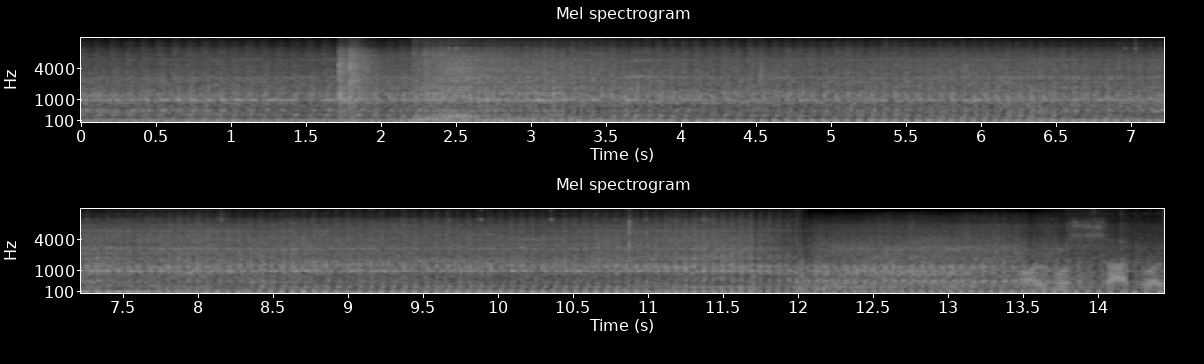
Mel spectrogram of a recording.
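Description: A motorcycle engine runs loud and close at the start of a solo ride from Pune to Vengurla, a steady rumbling clatter lasting throughout, with a voice talking over it at times.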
